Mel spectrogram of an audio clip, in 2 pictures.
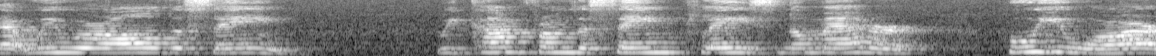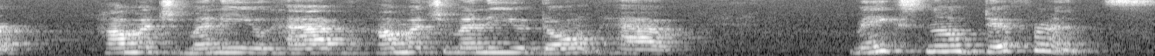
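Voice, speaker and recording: Amid noticeable background noise and audible room echo, a woman with a high pitch speaks at a fairly slow pace with fairly even intonation. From southern New Mexico. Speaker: spiritual teacher and drummer. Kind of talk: spiritual talk. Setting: outdoors by a campfire.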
